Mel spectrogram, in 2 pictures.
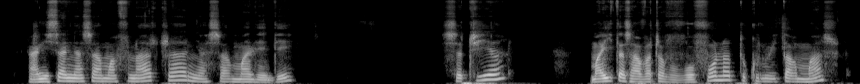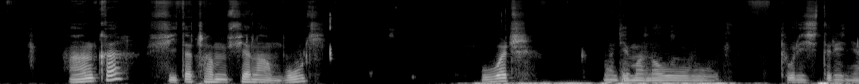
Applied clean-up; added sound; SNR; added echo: neural mask model Resemble Enhance denoiser.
